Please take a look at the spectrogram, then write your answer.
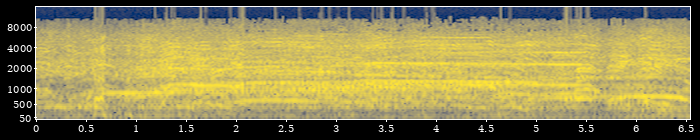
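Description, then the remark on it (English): A large crowd at a Disney World parade for Eagles quarterback Jalen Hurts, Super Bowl 59 MVP, cheers and shouts continuously, with many overlapping high voices, whoops and excited calls forming a loud, steady roar of celebration with no pauses. “It's a hell of a crowd out here.”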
